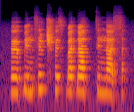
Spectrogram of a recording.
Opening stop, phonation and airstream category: implosive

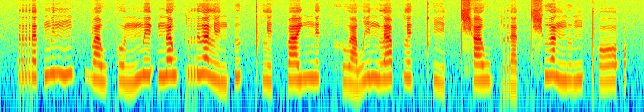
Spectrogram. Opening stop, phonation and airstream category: plain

